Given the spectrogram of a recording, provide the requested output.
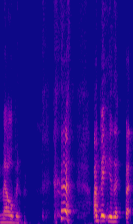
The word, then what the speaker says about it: Melbourne: It is not Melbourne as people like to say. Yes, it's M L B O U R N E, but it's not pronounced Bourne. We pronounce it as Bin. Melbourne.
